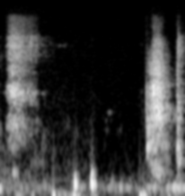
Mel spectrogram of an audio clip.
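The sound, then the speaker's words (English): An old dog pants in quick, breathy bursts, with a couple of short, low growling sounds in between. It is quiet, with no talking. “My old dog is panting and growling.”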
